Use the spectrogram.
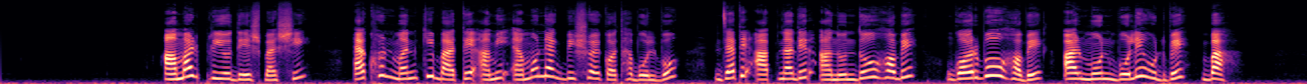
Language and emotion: Bengali, neutral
